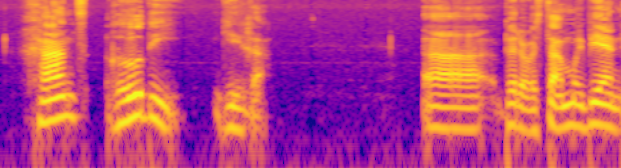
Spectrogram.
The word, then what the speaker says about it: Giger: Pronunciación correcta del señor que nombró es Hans Rudi Giga. Hans Rudi Giga.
